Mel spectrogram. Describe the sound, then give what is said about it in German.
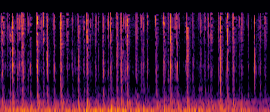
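Rapid, irregular computer mouse clicks rattle on continuously, crisp, as someone clicks on the treatment plan in a medical software program, with a faint low hum underneath and no voices. “Ich klicke auf Plan Leczenia, Behandlungsplan.”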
